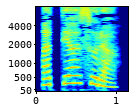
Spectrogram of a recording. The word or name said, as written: ಅತ್ಯಾಸುರ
